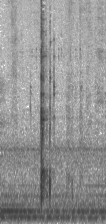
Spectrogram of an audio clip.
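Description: A single sharp click a little under a second in, as the speedometer's metal housing and glass are handled, over a steady low hum.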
